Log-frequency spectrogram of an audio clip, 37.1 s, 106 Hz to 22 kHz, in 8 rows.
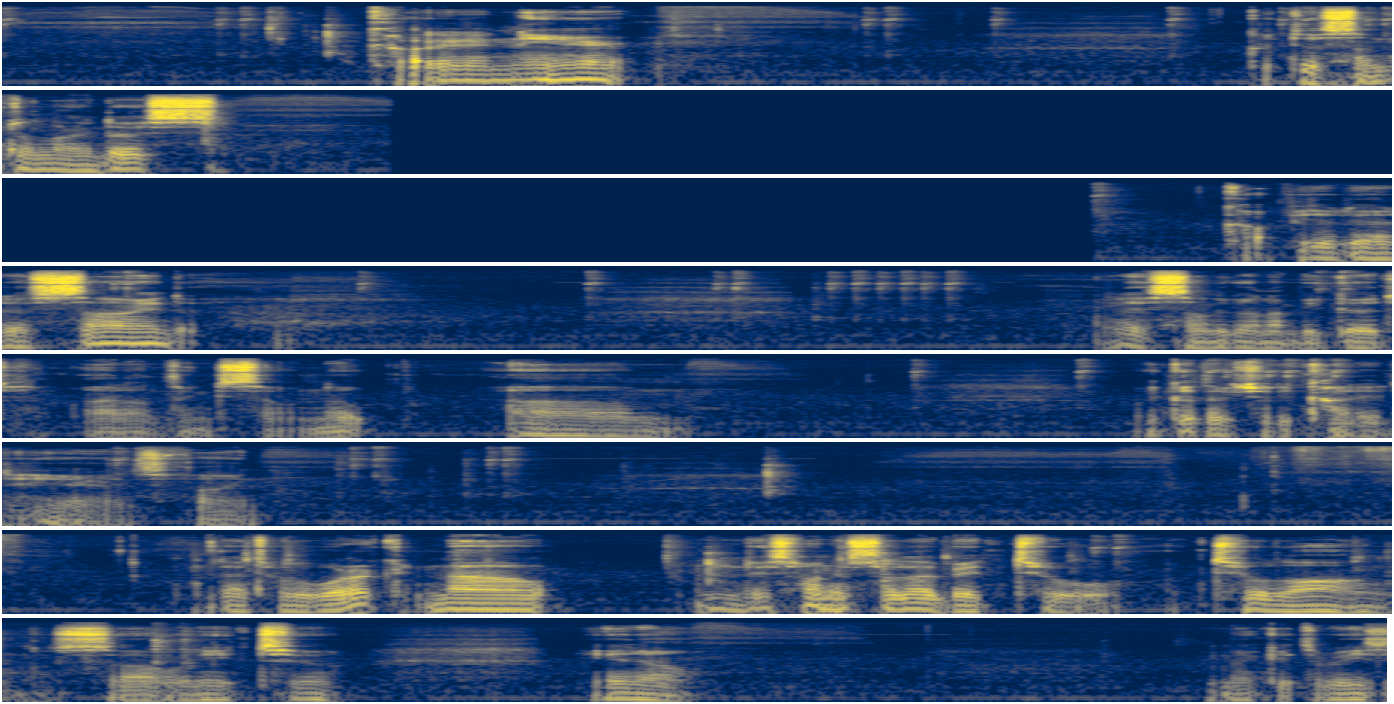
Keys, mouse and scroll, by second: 0.7 click, 1.1 shift+middle drag, 2.9 click, 3.3-4.0 drag, 5.3 middle click, 6.4 middle click, 8.2-10.2 drag, 11.6 click, 12.2 alt+x, 12.8 drag, 14.3 click, 15.1-15.9 drag, 21.6-22.1 drag, 23.5 click, 24.8 click, 25.7-28.4 middle drag, 29.3 `, 30.1 shift+middle click, 30.7 shift+middle click, 31.4 click, 32.3 s.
